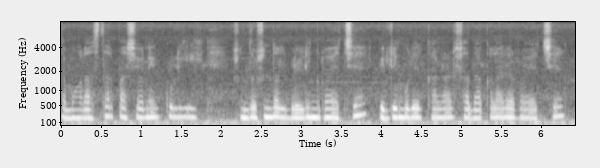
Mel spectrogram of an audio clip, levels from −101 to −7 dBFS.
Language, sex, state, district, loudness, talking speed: Bengali, female, Assam, Hailakandi, -15 LUFS, 120 wpm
